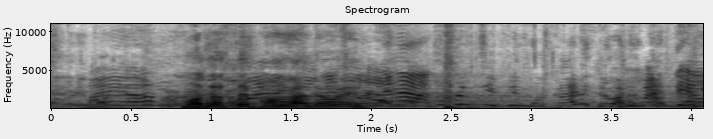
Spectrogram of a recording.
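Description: Several people talking and calling to each other, voices overlapping, with one sharp click about halfway through.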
